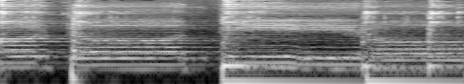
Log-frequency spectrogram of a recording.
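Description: Hadrah al-Banjari ensemble performing sholawat: voices singing a held melody in chant style over rebana (terbang) frame drums, with deep drum strokes about a second in and again near the end.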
